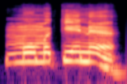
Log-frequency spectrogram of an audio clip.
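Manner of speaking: slow, drawn-out blending of the word; slow clear reading. Shown as a demonstration. Teacher to pupils, blending the word slowly. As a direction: stretch each syllable for the pupils. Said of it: "मैं किस तरीके से एक एक अक्षर का उच्चारण".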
